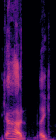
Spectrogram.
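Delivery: exasperated rant. Retold or imitated. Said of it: "It's like".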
